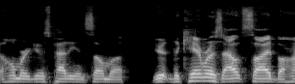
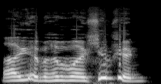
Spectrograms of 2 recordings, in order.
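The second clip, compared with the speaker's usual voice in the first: loud barky dog voice; 4 semitones higher, 8 dB louder than usual. Acted. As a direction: say it like a dog would. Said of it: "in a dog's voice".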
